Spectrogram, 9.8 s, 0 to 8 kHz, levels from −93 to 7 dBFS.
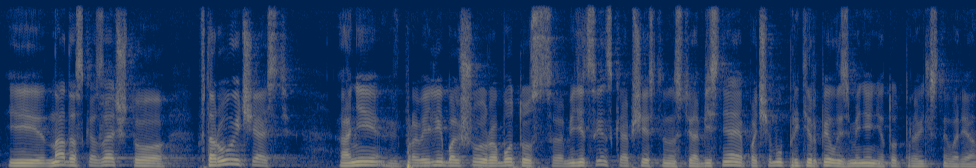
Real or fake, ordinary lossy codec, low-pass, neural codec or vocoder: real; none; none; none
